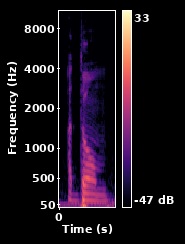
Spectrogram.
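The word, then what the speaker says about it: אדום: I think they cannot pronounce that sound, can they? The second color is red, and its Hebrew name is Adom.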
